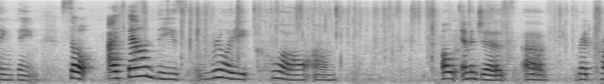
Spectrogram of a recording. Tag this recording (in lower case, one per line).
speech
